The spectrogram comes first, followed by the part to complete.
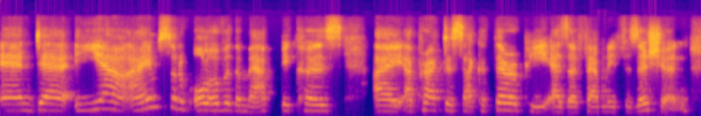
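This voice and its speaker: This woman talks at a moderate pace. Her pitch is fairly high and her intonation is lively. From South Africa, then Canada. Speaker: family physician and theologian. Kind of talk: panel discussion interview. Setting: video call.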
